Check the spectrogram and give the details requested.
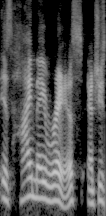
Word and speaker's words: Jaime: anyway so she so she could be reading it as Jamie and mispronouncing it and then he could audibly say it's pronounced Jaime and I think yeah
